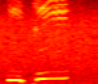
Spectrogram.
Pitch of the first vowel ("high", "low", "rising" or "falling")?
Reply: low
